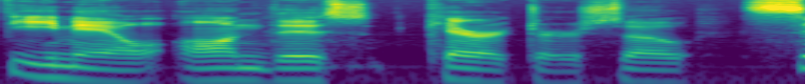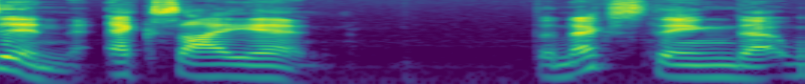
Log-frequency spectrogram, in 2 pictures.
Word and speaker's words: Xin: Sin, which is spelled X-I-N. So it's actually a Chinese name and pronunciation.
